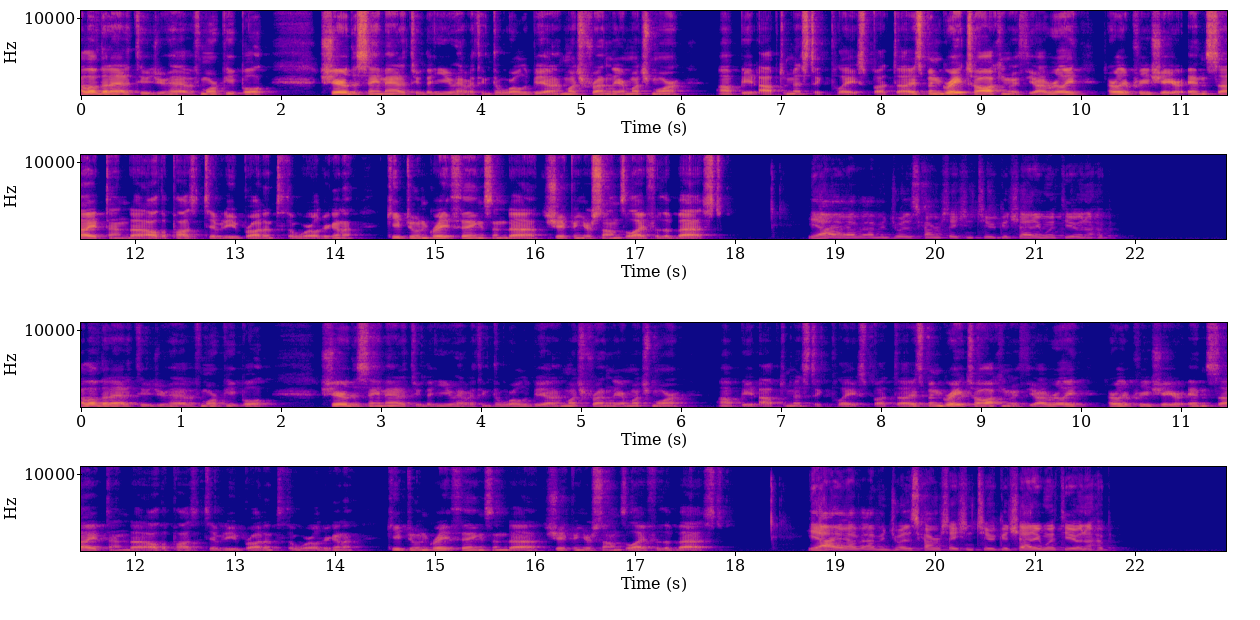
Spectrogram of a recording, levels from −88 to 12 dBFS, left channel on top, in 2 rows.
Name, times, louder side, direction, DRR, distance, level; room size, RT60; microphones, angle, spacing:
voice 1, 0.0-6.0 6.4-14.2 14.5-17.9, left 6 dB, 80° left, 0.6 m, -30 dB
voice 2, 18.7-21.8, right 4 dB, 85° right, 1.0 m, -36 dB
17.5 x 16.0 x 2.3 m
head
